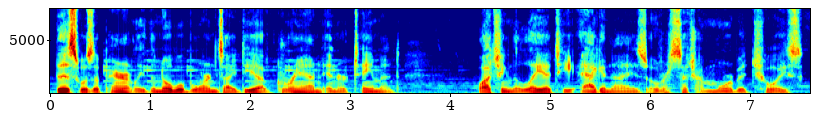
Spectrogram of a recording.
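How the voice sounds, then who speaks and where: A man playing an anguished blind youth, telling his ordeal in grave, dramatic, deliberate first-person horror narration. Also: rumbling low, steady tone, a bit bright, soft background music.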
